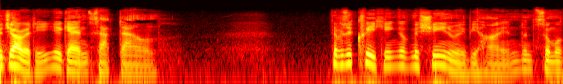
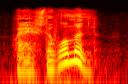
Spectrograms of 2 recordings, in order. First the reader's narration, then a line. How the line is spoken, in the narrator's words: whispered some of the spectators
